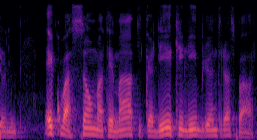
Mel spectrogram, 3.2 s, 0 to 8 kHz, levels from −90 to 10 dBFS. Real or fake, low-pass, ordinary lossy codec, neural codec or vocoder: real; 7.2 kHz; Opus, 24 kbps; none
